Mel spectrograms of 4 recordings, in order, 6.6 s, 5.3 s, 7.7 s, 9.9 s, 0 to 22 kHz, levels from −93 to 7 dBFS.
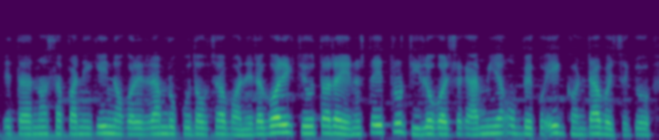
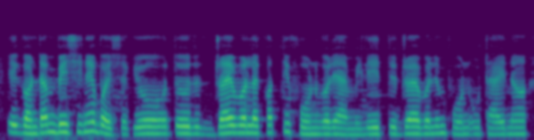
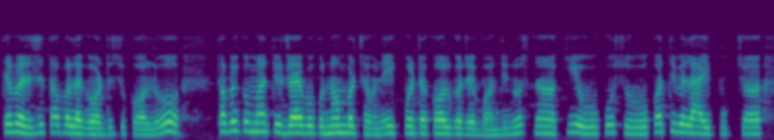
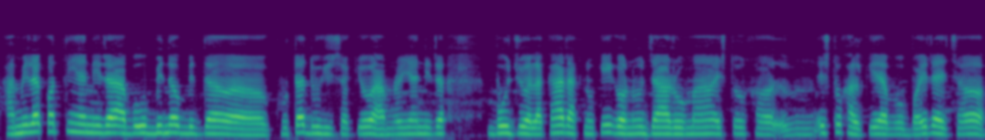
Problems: continuous background conversations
